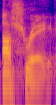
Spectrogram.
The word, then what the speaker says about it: Ashrei: This word, by the way, is pronounced, it's easy, Ashrei. Everybody say Ashrei.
